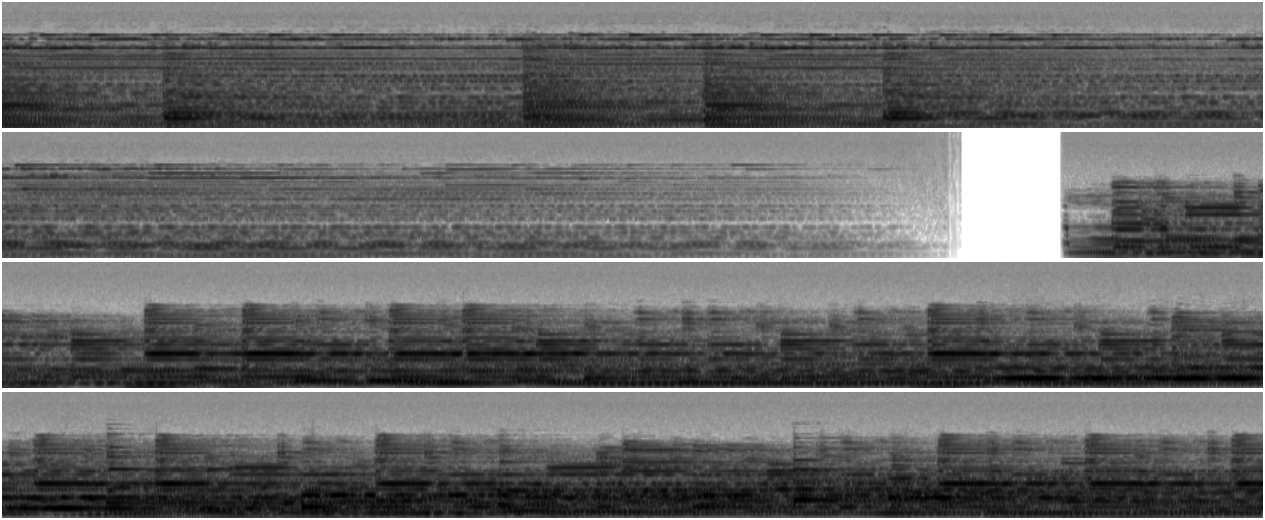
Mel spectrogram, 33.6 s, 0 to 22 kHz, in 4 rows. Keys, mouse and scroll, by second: 0.0-1.3 shift+drag, 1.3 middle click, 2.0-10.4 drag, 12.0-13.3 shift+drag, 13.3-14.5 middle drag, 14.5-16.2 shift+drag, 16.2 middle click, 17.1 shift+click, 17.8 middle click, 18.6 shift+click, 19.5 middle click, 20.3 p, 22.2-24.1 drag, 24.1-25.1 middle drag, 25.1 f, 25.8-27.5 middle drag, 27.5-29.6 drag, 29.6 shift+c, 30.6-33.6 drag.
